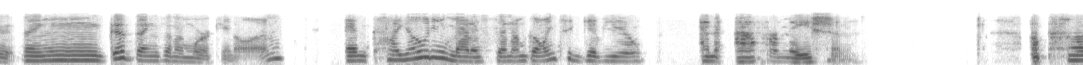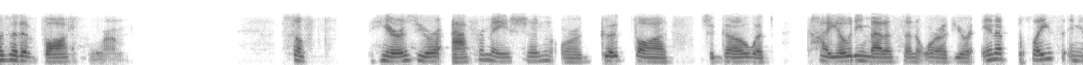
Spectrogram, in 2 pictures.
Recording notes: Sometimes she opens up the phone lines to take a caller!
